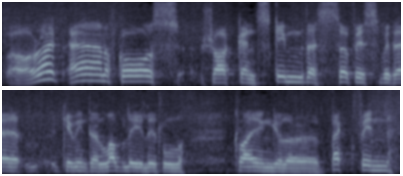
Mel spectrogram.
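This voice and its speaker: Higher-voiced man rambling through casual game commentary. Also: a little slow, dark tone, a little hiss or hum. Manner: rambling, hesitant, searching for words. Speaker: gameplay commentator. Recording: faint game music behind. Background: faint music.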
